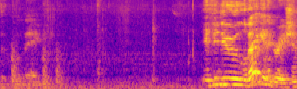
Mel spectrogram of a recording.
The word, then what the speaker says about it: Lebesgue: It's not Lebesgue, as far as I know. I always hear people pronounce it Lebesgue.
